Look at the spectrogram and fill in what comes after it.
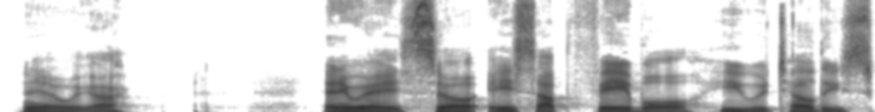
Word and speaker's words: Aesop: Actually, I think his name is pronounced Aesop.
